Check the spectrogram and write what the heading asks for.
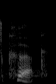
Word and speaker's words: Cook: My last name is Cook, and I have learned the spelling can be C-O-O-K, C-O-O-K-E, and it can also be spelled in the far northeast, K-O-C-H, and they pronounce it Cook.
